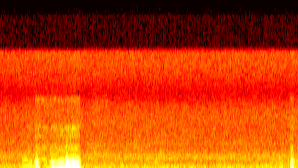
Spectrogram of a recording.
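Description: A short buzzing, vibrating snore with a brief snort before it and another a few seconds later, in a quiet room.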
